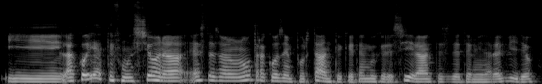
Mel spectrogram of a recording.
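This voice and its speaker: A native Italian speaker with an Italian accent teaches an electronics lesson on video, often repeating and rephrasing his points. His mid-range voice is creaky and he talks a little fast.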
